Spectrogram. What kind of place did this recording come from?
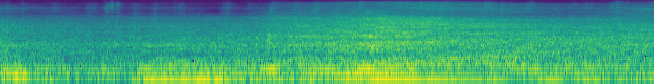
residential area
